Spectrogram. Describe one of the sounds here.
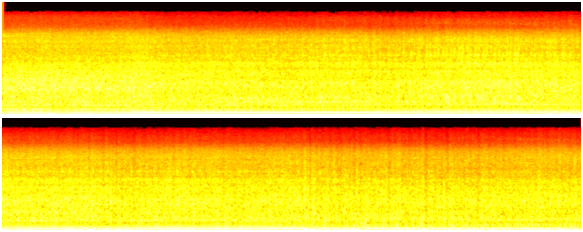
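Tyres hum on open highway pavement.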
